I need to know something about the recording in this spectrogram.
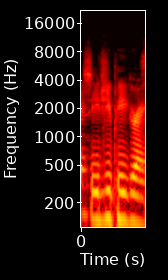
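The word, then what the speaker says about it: CGP Grey: Did I get the name right? – Yes. No, you did not get the name right. – It's CGP Gray? – CGP Gray. – CGP Gray. Okay.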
